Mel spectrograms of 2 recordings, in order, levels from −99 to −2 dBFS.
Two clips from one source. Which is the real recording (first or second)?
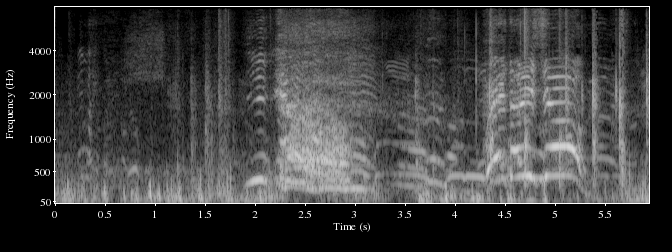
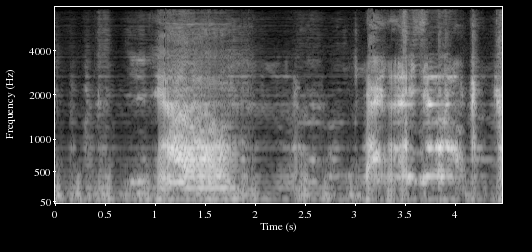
first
